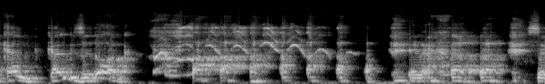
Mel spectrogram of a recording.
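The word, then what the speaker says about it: كلب: Instead of the qaf, you turn to kaf, you say kalb.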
